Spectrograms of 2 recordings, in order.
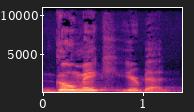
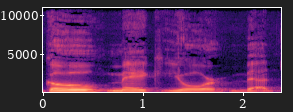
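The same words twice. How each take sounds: First: Slow, firm go make your bed; firm parental order. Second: Child mockingly reciting Dad's words; mock slow recital. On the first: Retold or imitated. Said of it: "You say". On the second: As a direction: Go make your bed drawn out, very slow. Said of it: "You said".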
